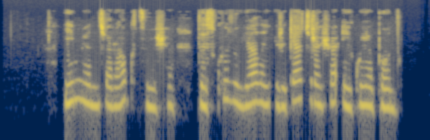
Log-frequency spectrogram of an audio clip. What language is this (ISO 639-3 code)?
abk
